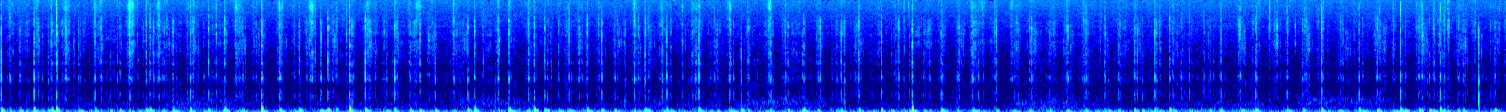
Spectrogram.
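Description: Long nails tap rapidly on the cover of a purple hardcover notebook with a price sticker, a solid paper block. The sound is a quick, continuous patter of short, dull clicks with a low thud body and very little ring.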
